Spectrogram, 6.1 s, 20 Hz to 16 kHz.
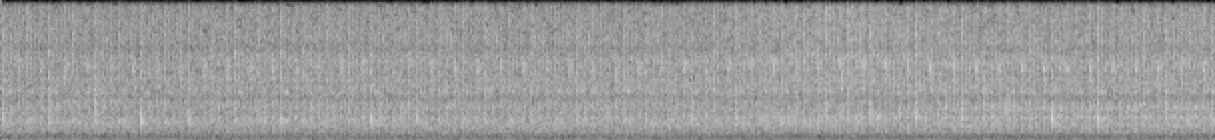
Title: Knocking noise cylinder 5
